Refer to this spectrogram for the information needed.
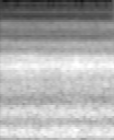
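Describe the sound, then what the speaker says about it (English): Waterfall at Kakolem Beach in South Goa, a steady broadband roar of falling water that stays loud and unbroken from start to finish, with no voices over it. "Just have a look at this waterfall"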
